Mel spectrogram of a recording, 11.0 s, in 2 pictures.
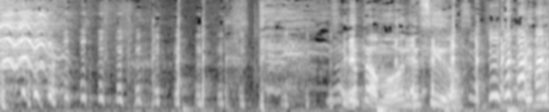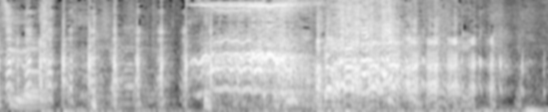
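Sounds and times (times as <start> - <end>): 
laughter: 0.0 - 10.9
speech: 3.5 - 6.7, 9.8 - 10.7
horse whinnying: 7.4 - 8.7.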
